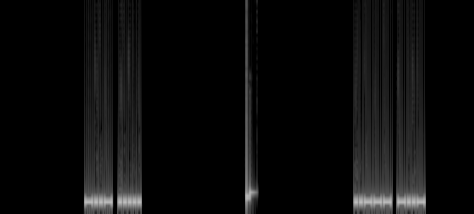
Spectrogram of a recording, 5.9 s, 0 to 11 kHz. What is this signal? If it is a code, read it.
Morse code, heard as a keyed tone, about 42 wpm, 700 Hz. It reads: X 5 2 X
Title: Single-Letter Single-Number 40wpm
